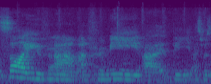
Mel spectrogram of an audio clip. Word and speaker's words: Sadbh: And her name is Scythe because it's spelled like, I know people have asked me already, they're like, how on earth do you pronounce this? Because it's like SADBH or something, you know, like ridiculous.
